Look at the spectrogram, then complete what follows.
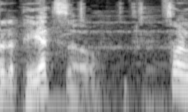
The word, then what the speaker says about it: piezo: But it's pronounced differently from where you come from. Here's how the English say it. Piezoelectric.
